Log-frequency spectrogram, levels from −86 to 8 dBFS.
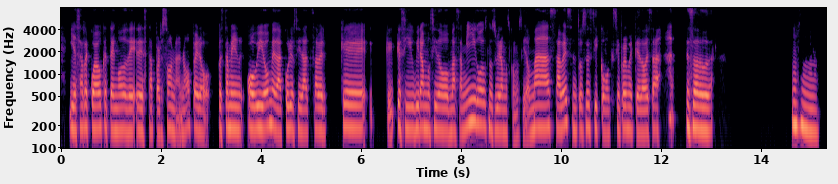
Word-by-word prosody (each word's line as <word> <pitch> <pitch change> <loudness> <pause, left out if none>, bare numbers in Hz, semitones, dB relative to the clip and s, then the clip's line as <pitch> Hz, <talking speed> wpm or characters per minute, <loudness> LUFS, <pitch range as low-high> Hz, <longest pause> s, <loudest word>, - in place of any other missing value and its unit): y 185 - +1
ese 180 +2 -2
recuerdo 185 -1 +3
que 190 -1 -3
tengo 175 -1 0
de 170 0 +2
de 175 -1 +3
esta 170 0 -3
persona, 165 +2 -4
¿no? 190 +4 -6
Pero, 175 -2 0
pues 180 - -2
también, 185 -2 +1
obvio, 185 +1 +4
me 205 - +2
da 165 -2 +1
curiosidad 170 -2 -1
saber 175 -2 0 0.3
que 190 -1 +2 0.4
que - - -6
que 200 -3 +1
si 180 0 -3
hubiéramos 185 -1 0
sido 175 -2 +1
más 170 0 -3
amigos, 205 +2 +1
nos 180 -2 -3
hubiéramos 170 -1 -2
conocido 150 +3 -7
más, 185 +2 +2
¿sabes? 195 +4 +1
Entonces, 180 +2 -4
sí, 185 -1 -3
como 160 -2 -3
que - - -19
siempre 185 +1 0
me 175 -2 -2
quedó 160 -1 +1
esa 175 +2 -2 0.5
esa 190 -1 +5
duda. 175 0 +4 1.5
Ujú. 185 -6 +2
180 Hz, 165 wpm, -22 LUFS, 170-185 Hz, 1.5 s, esa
